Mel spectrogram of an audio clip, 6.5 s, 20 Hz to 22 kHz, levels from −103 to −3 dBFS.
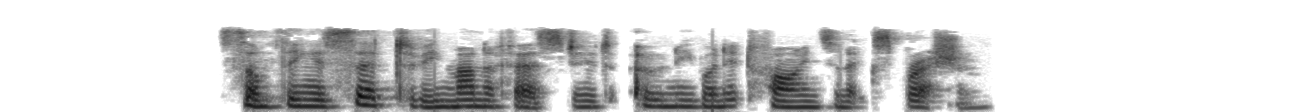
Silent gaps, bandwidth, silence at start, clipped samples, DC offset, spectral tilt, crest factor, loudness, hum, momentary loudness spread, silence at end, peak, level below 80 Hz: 3.10-3.14 s; 8 kHz; 1.1 s; under 0.1%; under 0.1%; -3.5 dB/octave; 20 dB; -21 LUFS; none; 8 LU; 1.55 s; -2 dBFS; -66 dBFS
